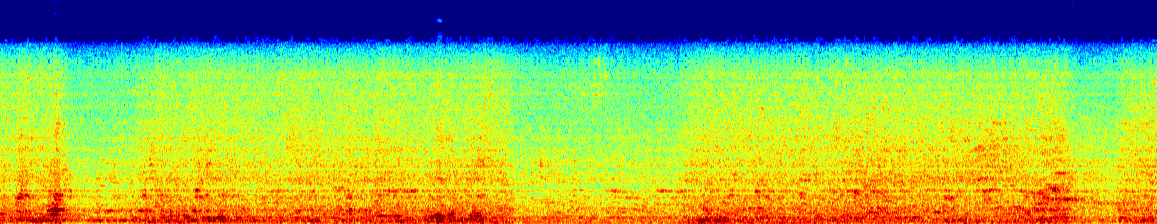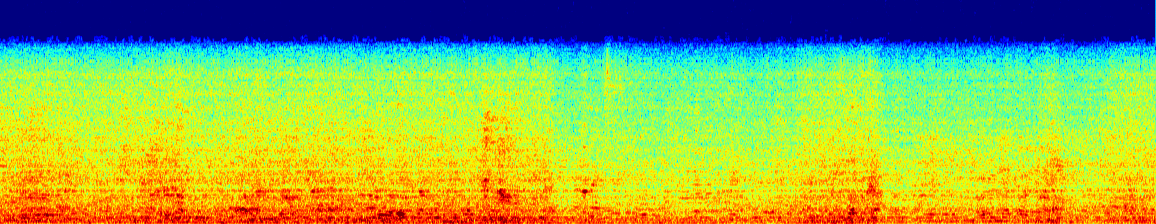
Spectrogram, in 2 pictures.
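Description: A crowd of people chatter in a large echoing hall.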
